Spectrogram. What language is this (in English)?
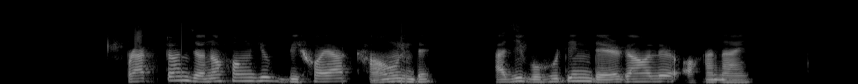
Assamese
